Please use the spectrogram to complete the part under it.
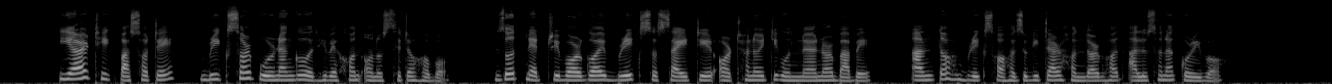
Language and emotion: Assamese, neutral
